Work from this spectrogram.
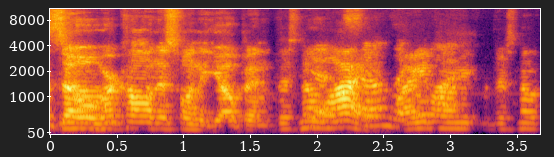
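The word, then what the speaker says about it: EOpen: a really cool layout it is called the open which is spelled e-o-p-e-n the open uh and this is the layout if you will i know you just call it the e open no it's the open it's like what we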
